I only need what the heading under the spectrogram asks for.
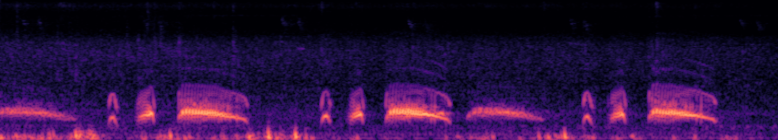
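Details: Wild spotted dove giving three phrases in a row, each a soft drawn-out coo, two quick clipped notes and a strong sustained coo that drops at the end; low background hum.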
